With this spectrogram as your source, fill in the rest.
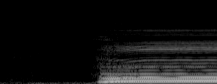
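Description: Several men sing together in close harmony.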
